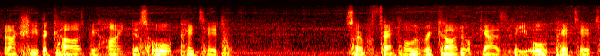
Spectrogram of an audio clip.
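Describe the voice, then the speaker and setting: A man working as a race engineer, giving calm, procedural briefings over team radio and repeating key instructions in a measured way. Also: medium pitch. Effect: team radio transmission. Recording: crackly noisy motor racing team radio.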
